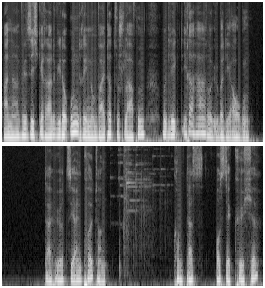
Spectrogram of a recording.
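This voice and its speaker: A man narrating a scripted children's story in a measured way, speaking directly to the young listener. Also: low voice, expressive, no echo, clean studio sound. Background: soft plucked guitar music.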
